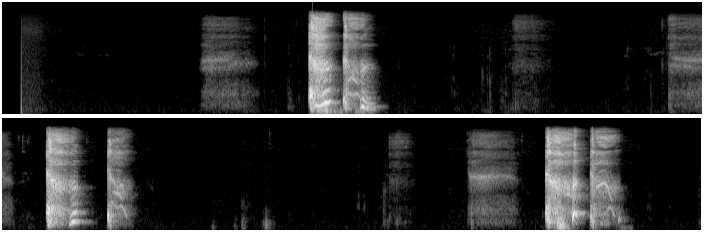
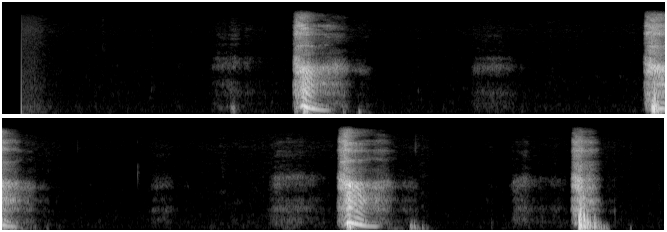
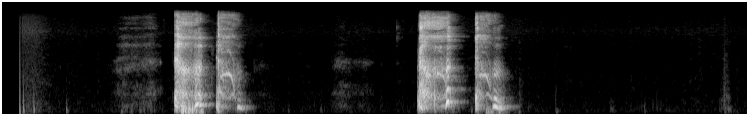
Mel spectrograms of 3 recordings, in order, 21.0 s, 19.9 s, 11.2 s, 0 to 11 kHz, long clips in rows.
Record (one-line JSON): {"three_cough_length": "21.0 s", "three_cough_amplitude": 32768, "three_cough_signal_mean_std_ratio": 0.23, "exhalation_length": "19.9 s", "exhalation_amplitude": 26149, "exhalation_signal_mean_std_ratio": 0.2, "cough_length": "11.2 s", "cough_amplitude": 28284, "cough_signal_mean_std_ratio": 0.28, "survey_phase": "alpha (2021-03-01 to 2021-08-12)", "age": "45-64", "gender": "Female", "wearing_mask": "No", "symptom_cough_any": true, "symptom_shortness_of_breath": true, "smoker_status": "Ex-smoker", "respiratory_condition_asthma": false, "respiratory_condition_other": true, "recruitment_source": "REACT", "submission_delay": "1 day", "covid_test_result": "Negative", "covid_test_method": "RT-qPCR"}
